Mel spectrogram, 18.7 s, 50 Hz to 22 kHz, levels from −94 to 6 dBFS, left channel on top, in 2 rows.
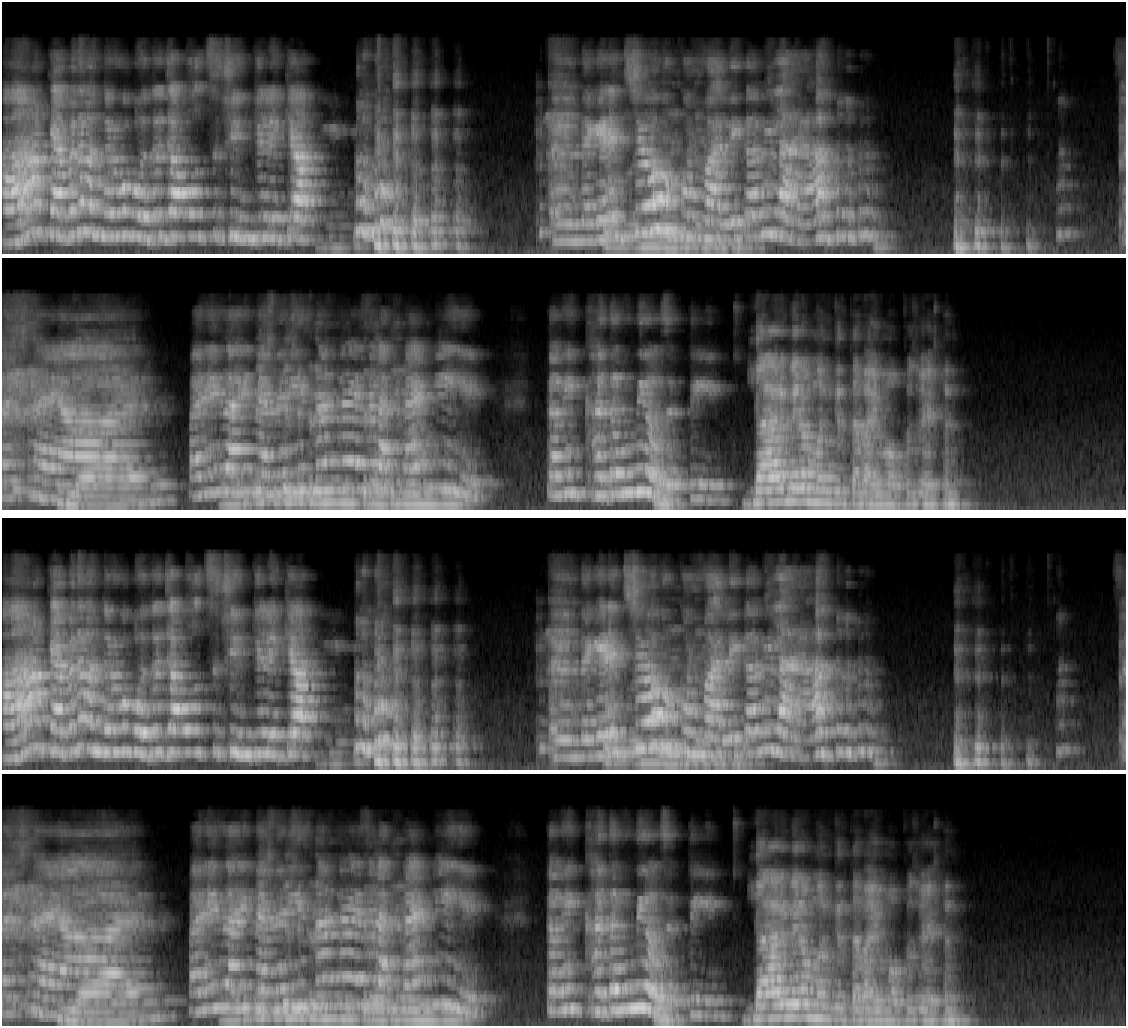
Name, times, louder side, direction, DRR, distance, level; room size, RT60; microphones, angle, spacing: voice 1, 0.0-2.6 2.9-3.2 4.6-7.3 9.3-13.3 13.9-15.4, equal, 75° right, -6 dB, 1.0 m, -24 dB
voice 2, 3.1-3.8 4.4-6.2 7.3-7.4 7.9-8.2 9.3-10.8 11.2-13.2 14.8-14.9 15.5-17.3, equal, 10° left, 0 dB, 0.3 m, -29 dB
2.5 x 2.1 x 2.3 m, 0.43 s
head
